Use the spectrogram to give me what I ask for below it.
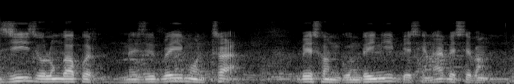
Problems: constant background noise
